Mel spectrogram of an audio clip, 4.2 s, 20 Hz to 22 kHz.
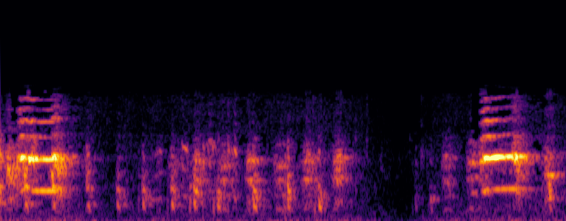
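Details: A hen announces a freshly laid egg at breakfast time on January 31, 2021, a Sunday: a harsh stretched squawk opens, a rapid chain of clucks follows, a short pause, then a second loud squawk.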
